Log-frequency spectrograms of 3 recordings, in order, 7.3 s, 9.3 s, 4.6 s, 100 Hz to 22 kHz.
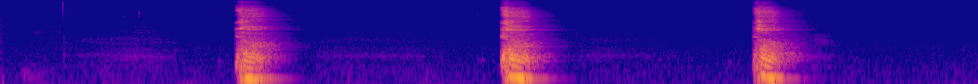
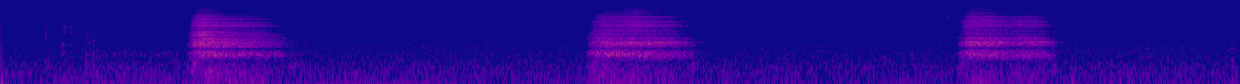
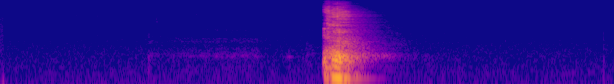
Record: {"three_cough_length": "7.3 s", "three_cough_amplitude": 8994, "three_cough_signal_mean_std_ratio": 0.25, "exhalation_length": "9.3 s", "exhalation_amplitude": 180, "exhalation_signal_mean_std_ratio": 0.56, "cough_length": "4.6 s", "cough_amplitude": 12727, "cough_signal_mean_std_ratio": 0.17, "survey_phase": "alpha (2021-03-01 to 2021-08-12)", "age": "18-44", "gender": "Female", "wearing_mask": "No", "symptom_cough_any": true, "symptom_new_continuous_cough": true, "symptom_fatigue": true, "symptom_headache": true, "symptom_onset": "2 days", "smoker_status": "Never smoked", "respiratory_condition_asthma": false, "respiratory_condition_other": false, "recruitment_source": "Test and Trace", "submission_delay": "1 day", "covid_test_result": "Positive", "covid_test_method": "RT-qPCR"}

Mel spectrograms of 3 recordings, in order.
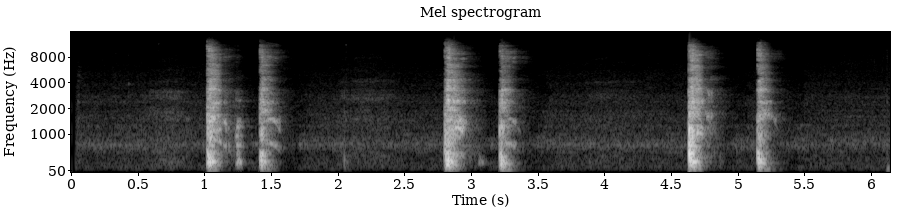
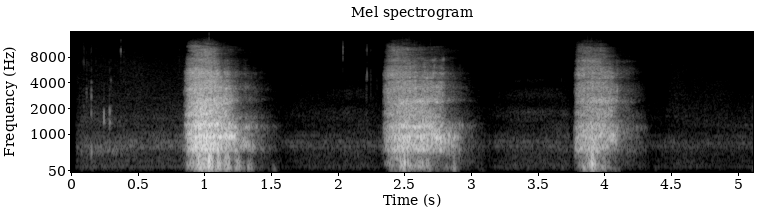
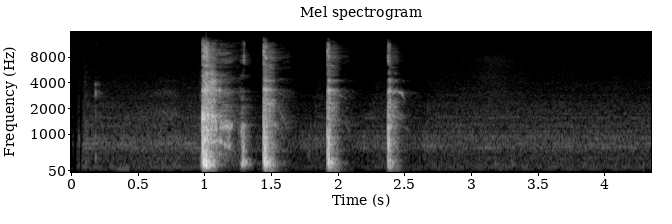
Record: {"three_cough_length": "6.1 s", "three_cough_amplitude": 32273, "three_cough_signal_mean_std_ratio": 0.23, "exhalation_length": "5.1 s", "exhalation_amplitude": 28060, "exhalation_signal_mean_std_ratio": 0.35, "cough_length": "4.4 s", "cough_amplitude": 28368, "cough_signal_mean_std_ratio": 0.19, "survey_phase": "beta (2021-08-13 to 2022-03-07)", "age": "18-44", "gender": "Male", "wearing_mask": "No", "symptom_none": true, "smoker_status": "Never smoked", "respiratory_condition_asthma": false, "respiratory_condition_other": false, "recruitment_source": "REACT", "submission_delay": "2 days", "covid_test_result": "Negative", "covid_test_method": "RT-qPCR", "influenza_a_test_result": "Negative", "influenza_b_test_result": "Negative"}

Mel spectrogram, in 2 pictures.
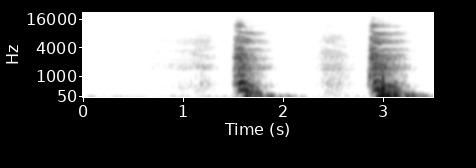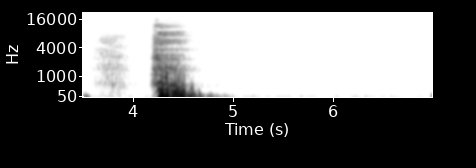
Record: {"exhalation_length": "7.0 s", "exhalation_amplitude": 10889, "exhalation_signal_mean_std_ratio": 0.32, "survey_phase": "beta (2021-08-13 to 2022-03-07)", "age": "65+", "gender": "Male", "wearing_mask": "No", "symptom_cough_any": true, "symptom_runny_or_blocked_nose": true, "symptom_shortness_of_breath": true, "symptom_sore_throat": true, "symptom_diarrhoea": true, "symptom_other": true, "symptom_onset": "8 days", "smoker_status": "Ex-smoker", "respiratory_condition_asthma": false, "respiratory_condition_other": false, "recruitment_source": "Test and Trace", "submission_delay": "2 days", "covid_test_result": "Positive", "covid_test_method": "RT-qPCR", "covid_ct_value": 18.4, "covid_ct_gene": "ORF1ab gene", "covid_ct_mean": 18.6, "covid_viral_load": "790000 copies/ml", "covid_viral_load_category": "Low viral load (10K-1M copies/ml)"}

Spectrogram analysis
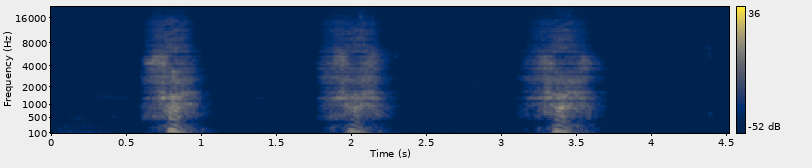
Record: {"exhalation_length": "4.5 s", "exhalation_amplitude": 32293, "exhalation_signal_mean_std_ratio": 0.37, "survey_phase": "beta (2021-08-13 to 2022-03-07)", "age": "45-64", "gender": "Male", "wearing_mask": "No", "symptom_cough_any": true, "symptom_new_continuous_cough": true, "symptom_runny_or_blocked_nose": true, "symptom_fatigue": true, "symptom_headache": true, "symptom_change_to_sense_of_smell_or_taste": true, "smoker_status": "Never smoked", "respiratory_condition_asthma": false, "respiratory_condition_other": false, "recruitment_source": "Test and Trace", "submission_delay": "0 days", "covid_test_result": "Positive", "covid_test_method": "LFT"}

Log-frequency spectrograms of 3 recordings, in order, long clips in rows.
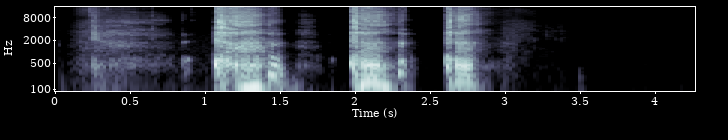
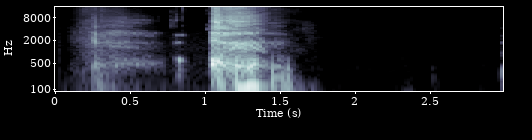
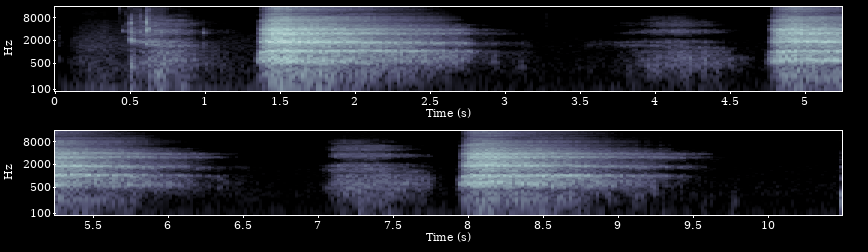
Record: {"three_cough_length": "4.3 s", "three_cough_amplitude": 32768, "three_cough_signal_mean_std_ratio": 0.38, "cough_length": "3.0 s", "cough_amplitude": 32768, "cough_signal_mean_std_ratio": 0.3, "exhalation_length": "10.5 s", "exhalation_amplitude": 32766, "exhalation_signal_mean_std_ratio": 0.4, "survey_phase": "beta (2021-08-13 to 2022-03-07)", "age": "18-44", "gender": "Female", "wearing_mask": "No", "symptom_none": true, "symptom_onset": "6 days", "smoker_status": "Never smoked", "respiratory_condition_asthma": false, "respiratory_condition_other": false, "recruitment_source": "REACT", "submission_delay": "0 days", "covid_test_result": "Negative", "covid_test_method": "RT-qPCR", "influenza_a_test_result": "Unknown/Void", "influenza_b_test_result": "Unknown/Void"}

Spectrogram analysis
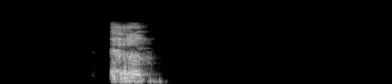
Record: {"cough_length": "3.9 s", "cough_amplitude": 28609, "cough_signal_mean_std_ratio": 0.25, "survey_phase": "beta (2021-08-13 to 2022-03-07)", "age": "45-64", "gender": "Female", "wearing_mask": "No", "symptom_cough_any": true, "symptom_runny_or_blocked_nose": true, "symptom_fatigue": true, "symptom_headache": true, "smoker_status": "Ex-smoker", "respiratory_condition_asthma": false, "respiratory_condition_other": false, "recruitment_source": "Test and Trace", "submission_delay": "1 day", "covid_test_result": "Positive", "covid_test_method": "RT-qPCR"}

